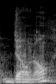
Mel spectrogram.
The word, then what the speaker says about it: Domhnall: Domhnall Gleeson. Is that how you say it? I Googled it before the last time I had to say it. There you go. Domhnall, yeah.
